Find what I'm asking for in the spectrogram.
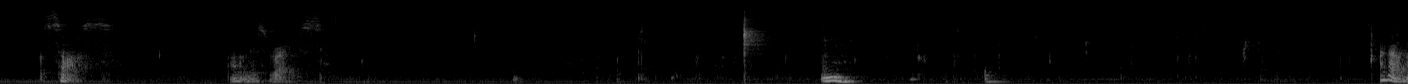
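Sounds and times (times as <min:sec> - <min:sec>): person chewing food: 0:04.6 - 0:13.8
low throat hums: 0:08.2 - 0:08.7.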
